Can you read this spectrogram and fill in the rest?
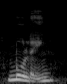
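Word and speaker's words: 穆棱: There's a little county called Muling in Heilongjiang. In that place name, it's pronounced Ling. Typically, Lung.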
